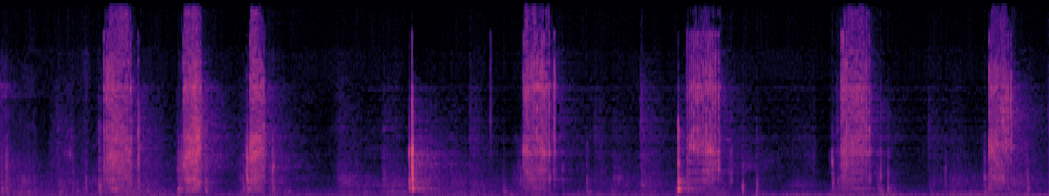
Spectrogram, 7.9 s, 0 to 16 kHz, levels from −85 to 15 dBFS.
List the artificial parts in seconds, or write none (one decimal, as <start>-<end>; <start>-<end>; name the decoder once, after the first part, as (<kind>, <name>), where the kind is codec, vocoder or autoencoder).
2.7-7.4 (codec, SNAC)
